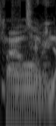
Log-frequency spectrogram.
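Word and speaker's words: Tighnari: I heard he says Tainari, that's how you say it, I forgot.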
